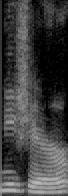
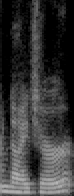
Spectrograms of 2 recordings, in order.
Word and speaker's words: Niger: is uh this is in ner or Niger uh depending on how you prefer to pronounce it um and the thing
